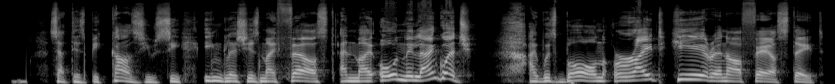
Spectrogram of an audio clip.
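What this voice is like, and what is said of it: French-sounding accent. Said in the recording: “with my accent, you also think, must be from Paris or Quebec”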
